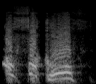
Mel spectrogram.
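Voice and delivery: high-pitched imitation of a comic; Robin Williams. Repeating a comedian's line for laughs, high mimicry. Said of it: "Robin Williams, live in the".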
